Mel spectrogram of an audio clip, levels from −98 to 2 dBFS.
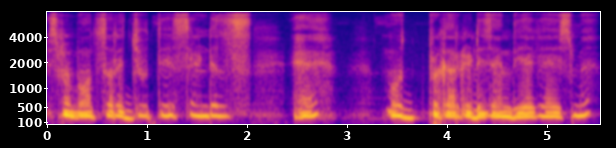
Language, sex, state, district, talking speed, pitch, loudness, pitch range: Hindi, male, West Bengal, Alipurduar, 140 wpm, 275 Hz, -16 LUFS, 220-300 Hz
